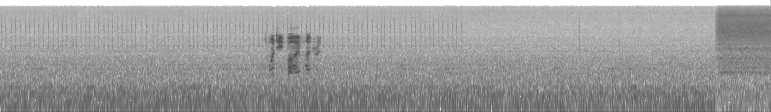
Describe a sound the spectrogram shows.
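Twinjet airliner engines hum low and muffled inside the cockpit in flight.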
